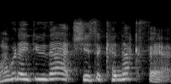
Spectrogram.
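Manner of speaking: high, incredulous, disbelieving tone.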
